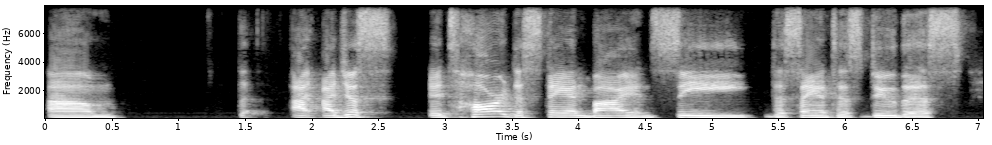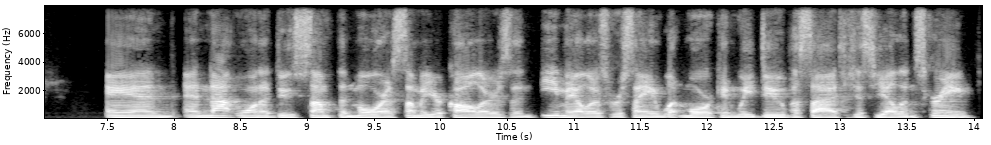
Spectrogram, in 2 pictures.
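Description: A man's voice: on the low side, fairly even intonation, unhurried, fairly bright tone. A man speaking as a guest on talk radio, giving conversational political commentary. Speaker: radio show guest, former political candidate.

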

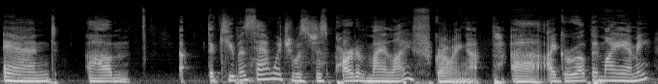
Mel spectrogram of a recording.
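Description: A woman from Cuba, a professor and co-author, explaining her part in a book during a radio interview in a clear, steady way. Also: deep voice, measured pace. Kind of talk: casual interview talk.

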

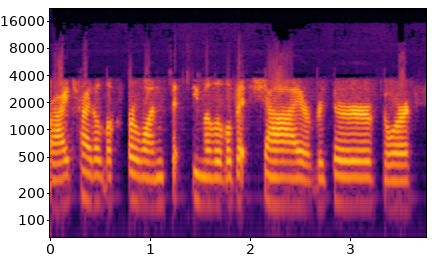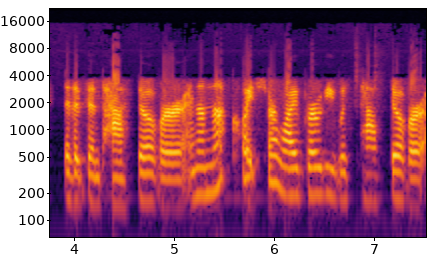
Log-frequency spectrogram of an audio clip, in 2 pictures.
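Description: A hoarse woman with a raspy, slightly crackly voice, telling a story earnestly with many pauses as a radio guest. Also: deep voice, dry recording, lo-fi sound. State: hoarse from a weekend of events. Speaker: guest, animal charity founder. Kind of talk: radio interview.

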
